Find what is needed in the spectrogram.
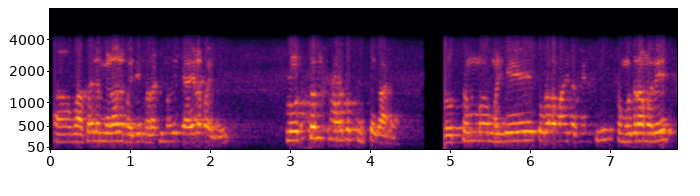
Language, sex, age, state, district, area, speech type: Marathi, male, 60+, Maharashtra, Satara, urban, conversation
